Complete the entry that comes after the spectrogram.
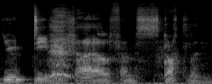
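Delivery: loud mock Scottish accent, breaking into laughter; hammed-up Scottish accent, half whispered then laughing. Teasing a friend in a Scottish accent, loud. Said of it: "bring out the Scottish accent".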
